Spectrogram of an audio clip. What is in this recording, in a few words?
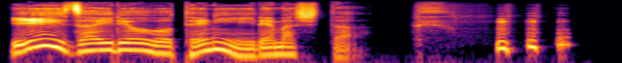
levelup ja; Cookie Run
